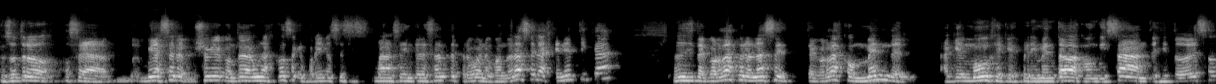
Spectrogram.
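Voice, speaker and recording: A man speaks in an Argentine accent. His pace is very fast, with ordinary pitch variation. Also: fairly high pitch for a man. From Argentina. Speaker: cardiologist, genetics specialist. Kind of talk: interview.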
